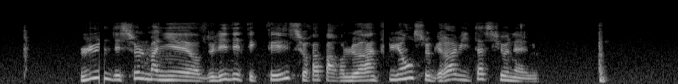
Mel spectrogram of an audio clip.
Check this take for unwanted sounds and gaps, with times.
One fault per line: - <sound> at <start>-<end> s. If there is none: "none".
- dropout at 1.0-1.0 s
- dropout at 3.8-3.9 s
